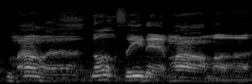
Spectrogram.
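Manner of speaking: soft, low, feeble objection to mama; mock half-hearted protest. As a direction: imitate a meek, toothless scolding. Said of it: "you ain't even really, like, checking her".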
